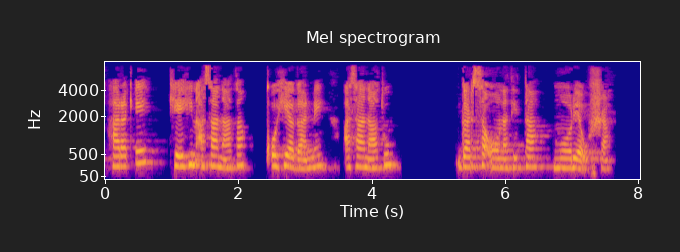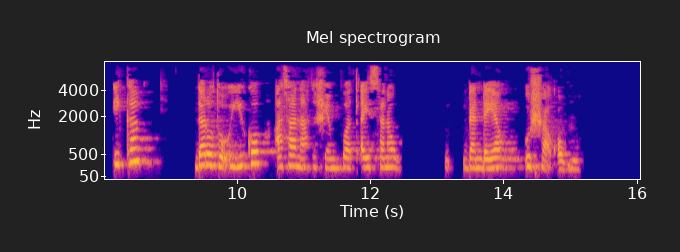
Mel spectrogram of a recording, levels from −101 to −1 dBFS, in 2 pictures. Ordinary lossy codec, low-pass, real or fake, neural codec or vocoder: MP3, 32 kbps; 7.2 kHz; real; none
